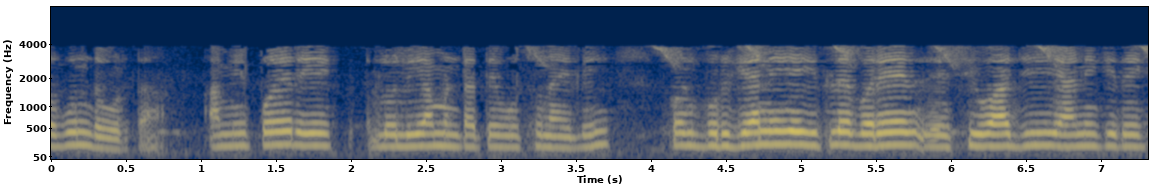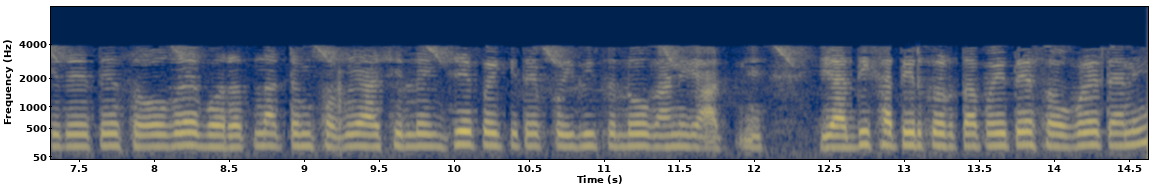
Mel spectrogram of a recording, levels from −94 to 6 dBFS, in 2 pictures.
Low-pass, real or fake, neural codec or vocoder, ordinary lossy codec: 7.2 kHz; real; none; AAC, 16 kbps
